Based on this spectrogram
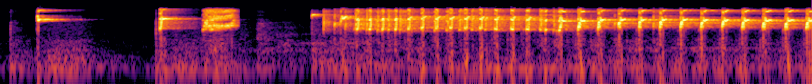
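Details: Short laughing ngekek from a lovebird calling a rival as a lure. A few isolated whistled and harsh chirps lead into a continuous fast chatter of high, rasping notes.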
